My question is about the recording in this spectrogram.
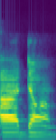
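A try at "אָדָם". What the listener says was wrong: Yeah, as Adam. I mean, in pronunciation, if we're going to go for more Hebrew pronunciation, we would say Adam with that emphasis on the last syllable, Adam. But yeah, it's our English word Adam.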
